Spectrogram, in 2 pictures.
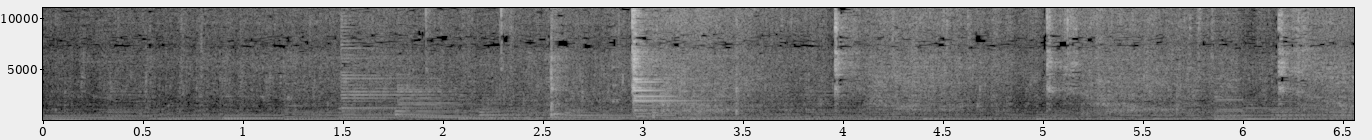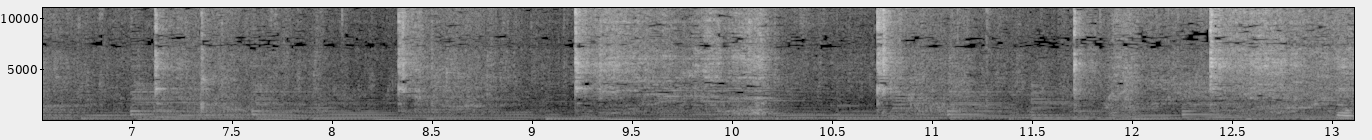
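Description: Spice masala with tomato being sautéed in a pan for a Bengali fish curry with potatoes and flat beans, a continuous sizzle under music, with a few scraping stirs and louder spatters.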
